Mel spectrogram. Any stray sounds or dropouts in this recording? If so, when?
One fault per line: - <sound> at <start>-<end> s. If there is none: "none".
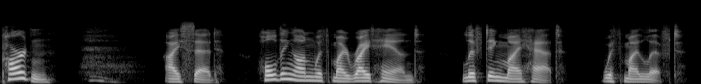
- breath at 0.8-1.5 s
